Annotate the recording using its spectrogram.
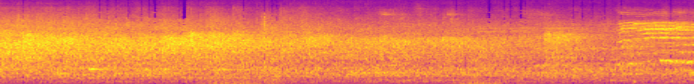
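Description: A crowd cheers and murmurs in a large echoing arena.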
